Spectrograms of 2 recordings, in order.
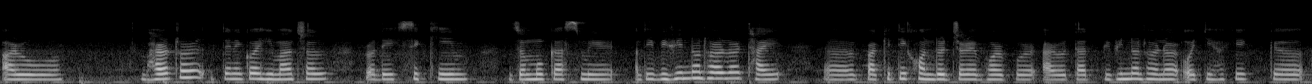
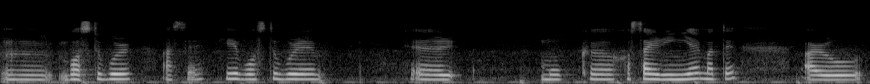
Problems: none marked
